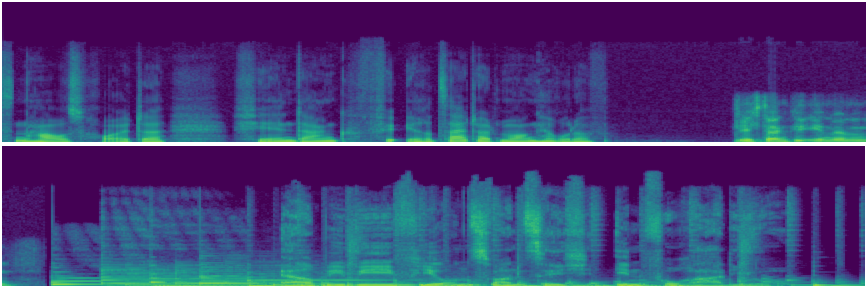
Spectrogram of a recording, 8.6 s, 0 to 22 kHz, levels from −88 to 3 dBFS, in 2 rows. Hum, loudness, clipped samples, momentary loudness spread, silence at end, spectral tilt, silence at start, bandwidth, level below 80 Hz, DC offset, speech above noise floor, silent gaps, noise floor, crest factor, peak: none; -20 LUFS; under 0.1%; 8 LU; 0 s; -6 dB/octave; 0 s; 17.5 kHz; -28 dBFS; under 0.1%; 44 dB; none; -63 dBFS; 16 dB; -4 dBFS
